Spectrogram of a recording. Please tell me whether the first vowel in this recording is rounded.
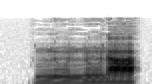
yes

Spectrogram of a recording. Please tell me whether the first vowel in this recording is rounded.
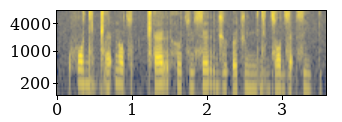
yes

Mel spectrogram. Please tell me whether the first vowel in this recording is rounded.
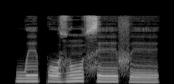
no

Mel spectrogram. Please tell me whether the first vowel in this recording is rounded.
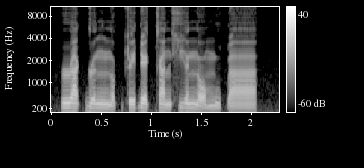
no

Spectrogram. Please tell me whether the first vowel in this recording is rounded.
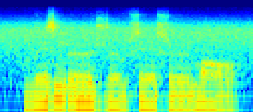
no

